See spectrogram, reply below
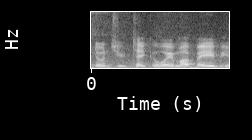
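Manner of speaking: put-on tearful voice. Retelling a scene where a companion cries: imitating Belinda crying. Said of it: "when she was crying".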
